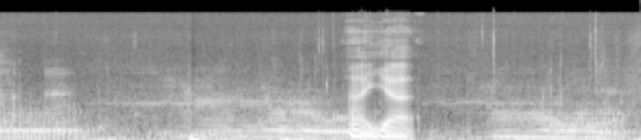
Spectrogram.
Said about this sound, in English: So that's just wild whales. What lovely creatures.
